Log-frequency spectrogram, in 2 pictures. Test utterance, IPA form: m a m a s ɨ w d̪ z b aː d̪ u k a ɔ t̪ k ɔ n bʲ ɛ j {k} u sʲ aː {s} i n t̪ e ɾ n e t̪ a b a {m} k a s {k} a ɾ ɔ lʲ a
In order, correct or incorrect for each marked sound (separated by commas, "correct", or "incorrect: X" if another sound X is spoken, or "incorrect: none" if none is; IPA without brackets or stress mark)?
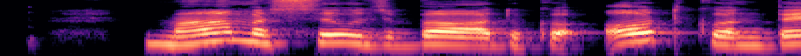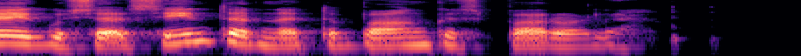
incorrect: ɡ, correct, incorrect: ŋ, incorrect: p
